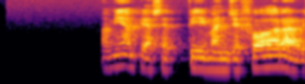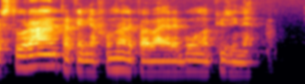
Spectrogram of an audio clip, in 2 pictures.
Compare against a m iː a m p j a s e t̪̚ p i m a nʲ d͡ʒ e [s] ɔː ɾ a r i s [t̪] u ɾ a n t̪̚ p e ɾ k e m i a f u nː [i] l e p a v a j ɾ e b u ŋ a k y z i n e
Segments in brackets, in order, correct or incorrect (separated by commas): incorrect, correct, incorrect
